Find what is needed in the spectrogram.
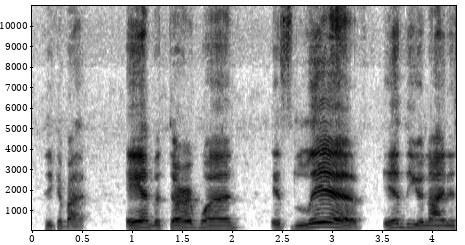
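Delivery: slow, measured listing with long pauses; drawn-out, emphatic recap; deliberate restating. Real, not acted. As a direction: spell out each requirement slowly. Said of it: "let me say it again".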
